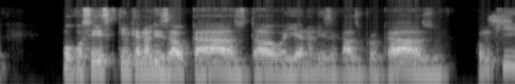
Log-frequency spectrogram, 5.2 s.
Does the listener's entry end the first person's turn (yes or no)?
yes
